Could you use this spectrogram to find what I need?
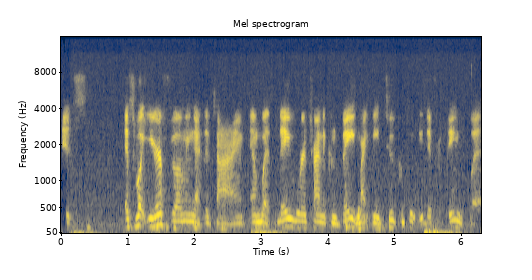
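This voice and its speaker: Using an ordinary speaking voice, a man talks at a moderate pace, his pitch varying in an ordinary way. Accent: American. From US South. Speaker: podcast host. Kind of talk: casual chat.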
